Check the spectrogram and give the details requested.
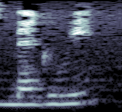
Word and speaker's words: Megumi: So I took my middle name, which is Megumi, but Megumi is mispronounced oftentimes by non-Japanese speakers, and they say Megumi, like, hey, Megumi, and they would call me.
